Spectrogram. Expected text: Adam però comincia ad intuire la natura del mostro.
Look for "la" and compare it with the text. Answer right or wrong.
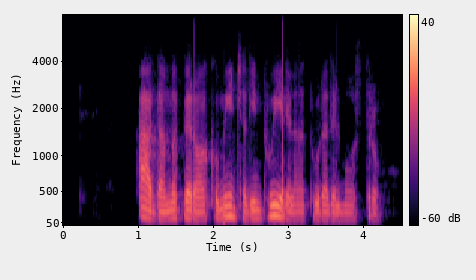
right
